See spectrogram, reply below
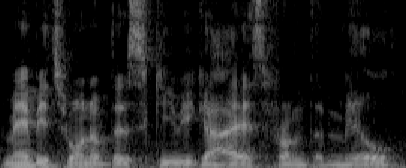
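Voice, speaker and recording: A man's voice: lowish voice, moderate pace, a bit bright, slight background noise. A man giving casual video game commentary, hesitantly thinking aloud as he goes. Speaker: gaming commentator.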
